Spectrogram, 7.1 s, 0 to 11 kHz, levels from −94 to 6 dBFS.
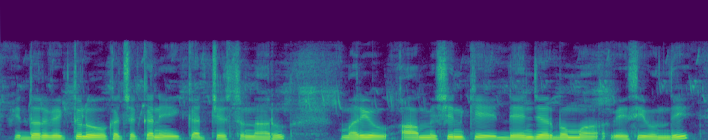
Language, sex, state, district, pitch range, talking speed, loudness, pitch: Telugu, male, Telangana, Mahabubabad, 115-130 Hz, 120 wpm, -15 LUFS, 120 Hz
